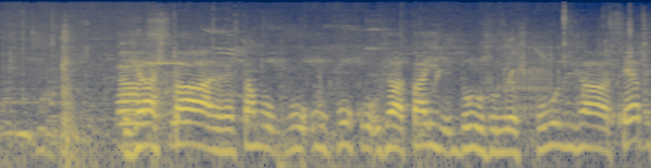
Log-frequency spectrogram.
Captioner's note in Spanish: <i>habla en portugués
